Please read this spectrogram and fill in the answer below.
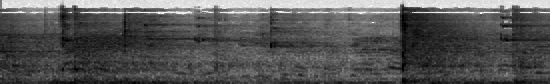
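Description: Volleyball being hit during a rally: several sharp smacks of hands on the ball, the loudest about three seconds in, with players' voices ringing in a large hall.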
